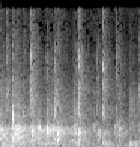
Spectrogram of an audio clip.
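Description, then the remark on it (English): A crowd claps steadily, a dense patter of many hands from an audience at moderate loudness, sustained for a couple of seconds with no clear pause, applauding a thrown pen during a talk. “Okay, you know, don't clap. Like it wasn't it wasn't that big.”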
